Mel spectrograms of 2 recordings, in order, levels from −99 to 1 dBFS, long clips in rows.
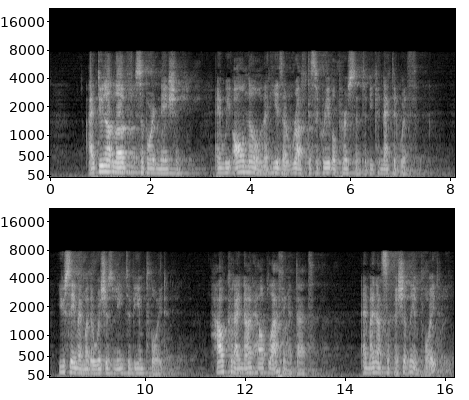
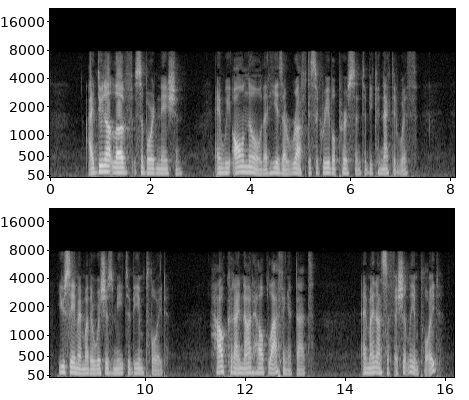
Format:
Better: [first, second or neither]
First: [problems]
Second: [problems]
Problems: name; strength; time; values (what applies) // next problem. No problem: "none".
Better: second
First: room echo; dies away in 2 s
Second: none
